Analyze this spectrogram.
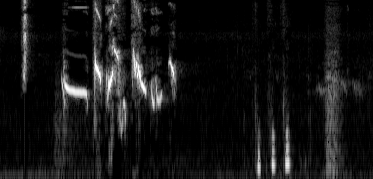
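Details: A white-rumped shama delivers a varied phrase of sliding whistles and sharp chattering notes. After a pause come three low, short knocking notes and a brief noisy burst.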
